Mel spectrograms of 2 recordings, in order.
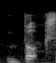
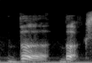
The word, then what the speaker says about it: books: let's go to um books instead of uh found some books with an ooh it's some books some books try that some books some books okay one more time instead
